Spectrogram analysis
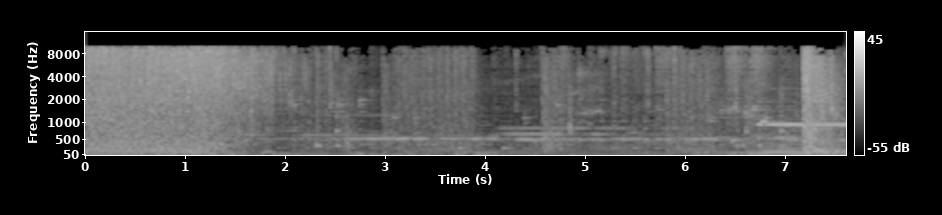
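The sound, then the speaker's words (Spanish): Gunfire in a shootout from a 1999 action thriller film: bursts of sharp, noisy cracks and thuds, heaviest at the start and again near the end, with a rough, busy background between them. “Fuera continúa el tiroteo.”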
